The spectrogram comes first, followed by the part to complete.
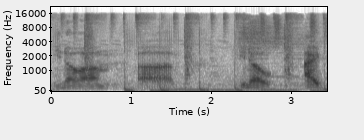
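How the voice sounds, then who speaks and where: With music behind him, a young rapper talks in a relaxed studio interview on a green-screen set, cursing freely and padding pauses with "uh" and "you know". His low, creaky voice has a sing-song lilt, and he takes it slowly.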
